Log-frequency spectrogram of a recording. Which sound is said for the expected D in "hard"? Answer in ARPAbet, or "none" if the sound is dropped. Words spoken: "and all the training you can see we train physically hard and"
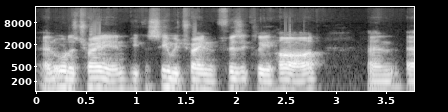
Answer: D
